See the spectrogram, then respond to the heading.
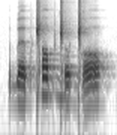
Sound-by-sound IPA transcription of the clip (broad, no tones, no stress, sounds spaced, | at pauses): ɓ œ p ǁ ɔ p ɡ͡ǁ o ɡ͡ǁ ɔ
